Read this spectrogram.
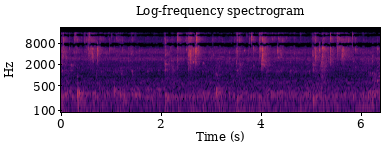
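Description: A woman splashes water onto her face.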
